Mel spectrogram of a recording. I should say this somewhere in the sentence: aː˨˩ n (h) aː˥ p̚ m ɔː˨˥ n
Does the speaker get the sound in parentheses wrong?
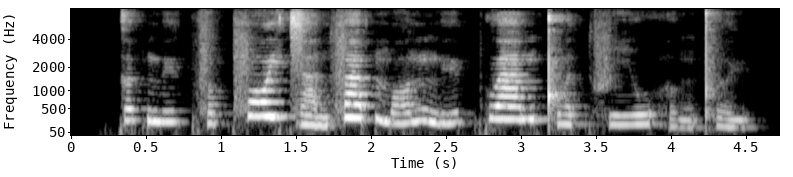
yes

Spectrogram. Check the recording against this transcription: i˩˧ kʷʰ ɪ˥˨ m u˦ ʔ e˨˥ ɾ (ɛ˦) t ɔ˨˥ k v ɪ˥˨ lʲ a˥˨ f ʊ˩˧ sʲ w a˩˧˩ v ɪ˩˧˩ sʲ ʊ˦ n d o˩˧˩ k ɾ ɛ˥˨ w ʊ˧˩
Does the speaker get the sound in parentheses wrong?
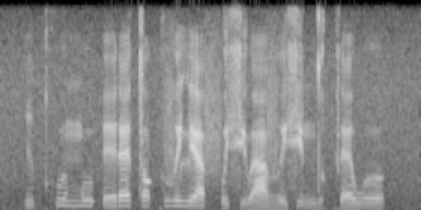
no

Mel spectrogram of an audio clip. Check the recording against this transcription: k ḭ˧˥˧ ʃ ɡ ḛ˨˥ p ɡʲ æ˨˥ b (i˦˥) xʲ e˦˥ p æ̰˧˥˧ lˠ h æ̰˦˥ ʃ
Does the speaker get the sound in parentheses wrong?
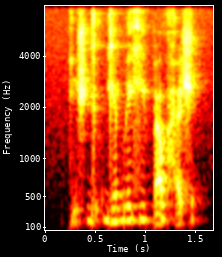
yes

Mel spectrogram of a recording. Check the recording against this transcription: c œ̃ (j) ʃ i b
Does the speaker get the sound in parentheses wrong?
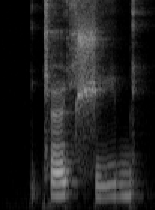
yes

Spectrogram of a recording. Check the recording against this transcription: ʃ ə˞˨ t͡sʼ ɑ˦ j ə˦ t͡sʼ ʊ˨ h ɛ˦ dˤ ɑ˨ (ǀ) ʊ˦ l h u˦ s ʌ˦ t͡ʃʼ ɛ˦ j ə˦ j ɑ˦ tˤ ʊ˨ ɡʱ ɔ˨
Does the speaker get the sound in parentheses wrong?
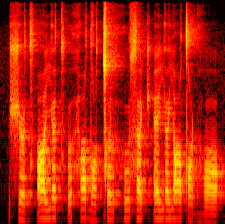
no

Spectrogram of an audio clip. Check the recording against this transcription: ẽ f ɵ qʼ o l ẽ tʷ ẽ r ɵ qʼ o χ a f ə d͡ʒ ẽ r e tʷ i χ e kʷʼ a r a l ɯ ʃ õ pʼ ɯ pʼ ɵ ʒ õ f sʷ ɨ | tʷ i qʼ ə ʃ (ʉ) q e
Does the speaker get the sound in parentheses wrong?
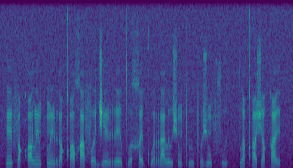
yes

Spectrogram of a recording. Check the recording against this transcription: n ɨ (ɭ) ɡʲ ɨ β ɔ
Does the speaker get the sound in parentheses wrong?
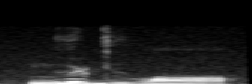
no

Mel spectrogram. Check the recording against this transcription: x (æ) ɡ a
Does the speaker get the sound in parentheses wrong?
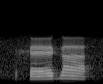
no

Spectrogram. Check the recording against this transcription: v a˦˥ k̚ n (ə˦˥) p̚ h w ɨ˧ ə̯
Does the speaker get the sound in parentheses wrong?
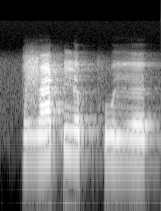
no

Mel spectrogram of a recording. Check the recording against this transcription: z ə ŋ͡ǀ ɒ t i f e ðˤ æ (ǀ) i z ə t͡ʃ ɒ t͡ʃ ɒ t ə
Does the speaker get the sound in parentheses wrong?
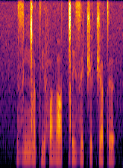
no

